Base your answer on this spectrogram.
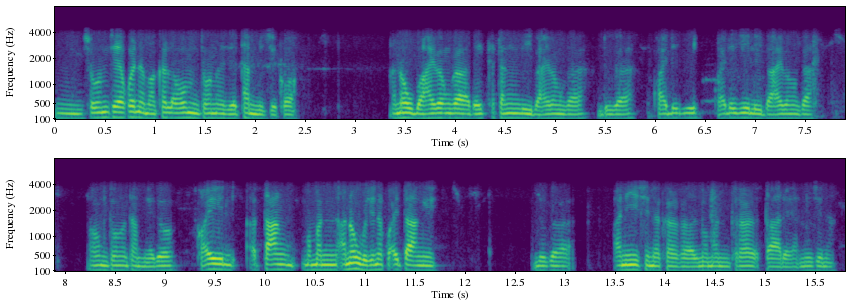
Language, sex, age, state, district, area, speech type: Manipuri, male, 18-30, Manipur, Tengnoupal, rural, conversation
